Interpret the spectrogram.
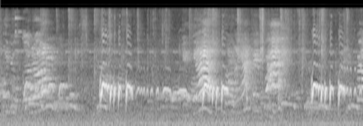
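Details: Zebra dove of a local strain with a classic, unique song, kept for luring and tutoring birds: three bursts of short, even cooing notes, each after a sharp rising start. Children's voices and softer dove phrases sound throughout.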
